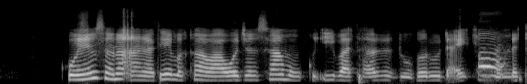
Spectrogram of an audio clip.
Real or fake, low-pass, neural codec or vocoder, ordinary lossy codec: fake; 14.4 kHz; codec, 44.1 kHz, 2.6 kbps, SNAC; none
